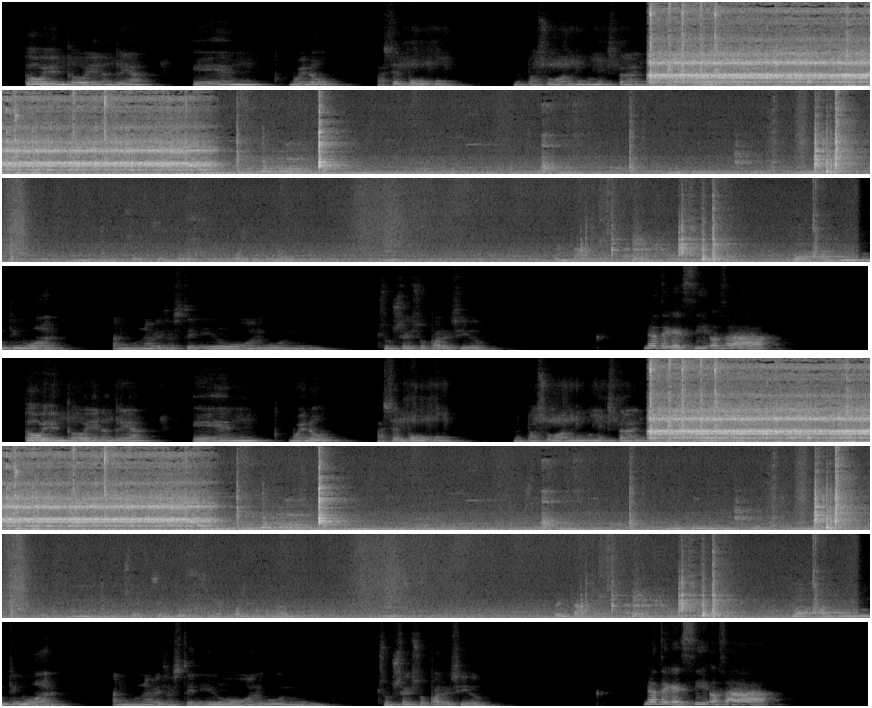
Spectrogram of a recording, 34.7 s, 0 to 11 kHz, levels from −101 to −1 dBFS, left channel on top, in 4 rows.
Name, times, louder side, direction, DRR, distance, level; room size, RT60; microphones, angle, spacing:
voice 1, 0.2-1.5 1.9-3.3 3.7-4.5 5.1-9.9 10.5-13.2 13.8-14.8 15.3-17.2 18.0-20.5 21.1-21.6 25.2-26.6 27.1-29.2 29.8-30.9, equal, 40° right, 3 dB, 1.7 m, -48 dB
sound 1, 6.5-25.9, equal, ahead, 0.5 m, -31 dB
voice 2, 22.9-24.2 32.5-33.7, right 2 dB, 70° right, 0 dB, 2.4 m, -45 dB
8.5 x 5.0 x 6.8 m, 0.37 s
head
